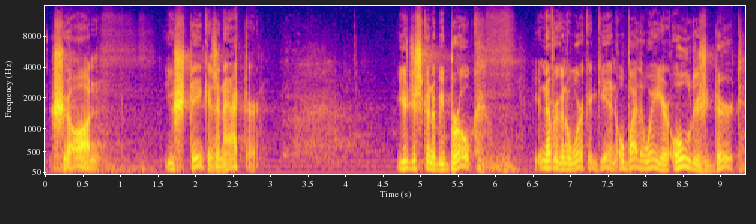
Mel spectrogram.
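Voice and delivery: lightly put-on, slurred actor impression; Sean Connery. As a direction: do a rough Connery with slushy s sounds. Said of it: "just like I did a terrible Sean Connery".

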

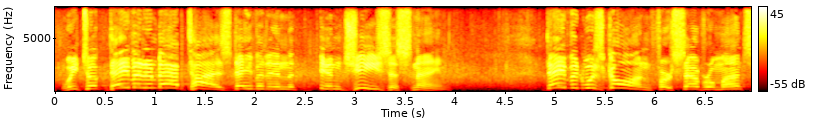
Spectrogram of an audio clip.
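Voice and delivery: loud, high preacher's cry; preaching at full force. Real, not acted. Preacher telling his church the story, at full force. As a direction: lift it like the Sunday sermon climax. Sermon climax, preaching hard.

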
